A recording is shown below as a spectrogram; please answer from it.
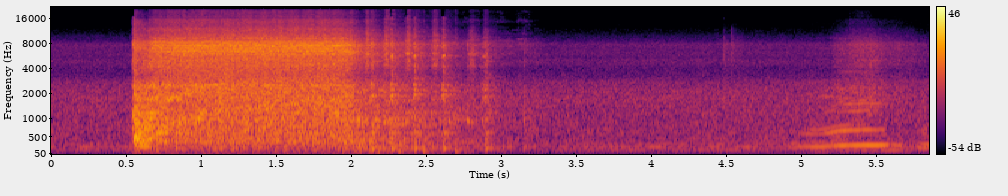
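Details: Simplicity 7524I snow blower with a Briggs & Stratton 7.5 hp engine that would not stay running, on electric start with choke on; the starter grinds and the engine fires briefly with ragged beats, then dies. Clogged carburetor jets.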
